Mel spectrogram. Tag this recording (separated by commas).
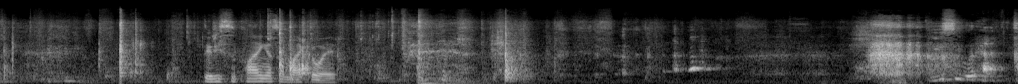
Speech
